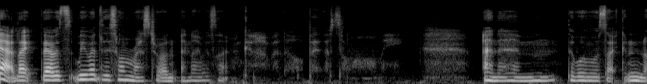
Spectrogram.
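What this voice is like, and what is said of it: Usual voice. Nothing is said of it.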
